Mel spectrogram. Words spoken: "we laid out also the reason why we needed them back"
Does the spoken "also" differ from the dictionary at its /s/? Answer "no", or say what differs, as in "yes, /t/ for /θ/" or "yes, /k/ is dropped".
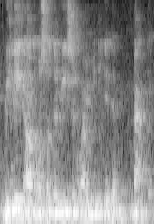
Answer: no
